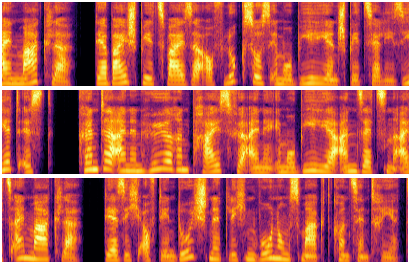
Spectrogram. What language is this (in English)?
German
